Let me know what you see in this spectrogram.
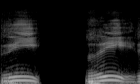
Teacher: री जो बोलोगे वो मसूड़े पे लगेगी जी, बोलो री, री री लग रही है ना। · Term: मूर्धन्य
